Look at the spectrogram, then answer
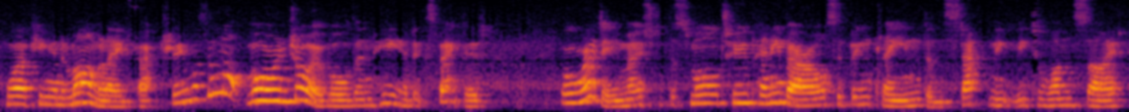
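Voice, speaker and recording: A woman's voice: mid-range voice, darkish tone, low-quality recording. Woman reading a children's story aloud. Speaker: storybook reader, teacher.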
